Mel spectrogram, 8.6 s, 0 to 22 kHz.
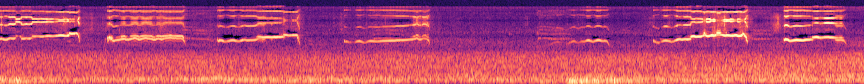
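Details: Nestling bald eagle at Berry College, Rome, Georgia, 4.10.22, while a parent feeds it squirrel brought by its father. High squealing whistles, some rising at their ends, follow one another in quick series over a low background hum.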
